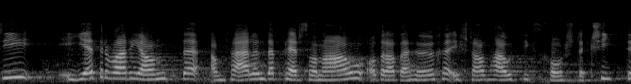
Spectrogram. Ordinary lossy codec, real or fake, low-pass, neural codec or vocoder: Opus, 64 kbps; real; 7.2 kHz; none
